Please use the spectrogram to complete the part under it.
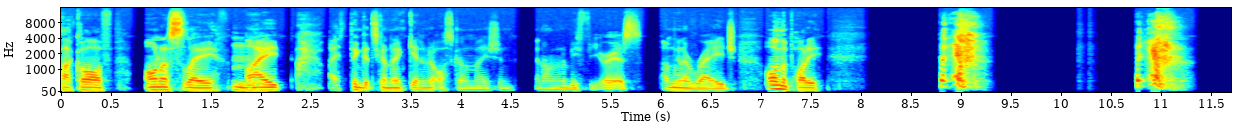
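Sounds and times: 
speech: 0:00.0 - 0:07.9, 0:08.8 - 0:09.2
sharp forceful sneezes: 0:08.8 - 0:09.4, 0:10.8 - 0:11.4.

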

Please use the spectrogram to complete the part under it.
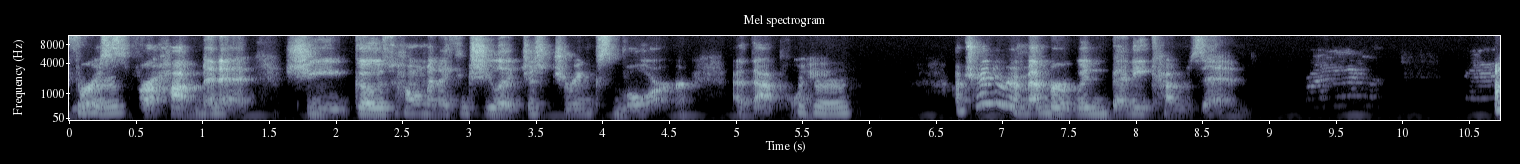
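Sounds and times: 
speech: 0:00.0 - 0:06.0, 0:06.6 - 0:08.9
cat meowing: 0:09.3 - 0:09.8.

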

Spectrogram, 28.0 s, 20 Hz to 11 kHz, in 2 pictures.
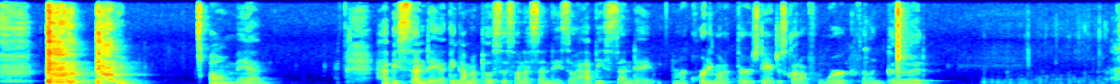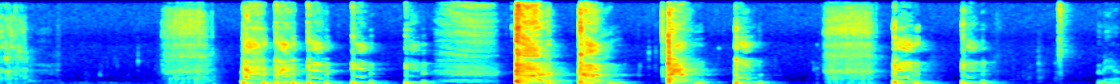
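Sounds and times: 
person who has smoked since 2010 coughing: 0:00.6 - 0:01.8, 0:17.0 - 0:19.4, 0:20.5 - 0:21.8, 0:22.4 - 0:23.6, 0:25.2 - 0:26.4
speech: 0:01.4 - 0:01.8, 0:02.6 - 0:03.4, 0:04.8 - 0:11.7.

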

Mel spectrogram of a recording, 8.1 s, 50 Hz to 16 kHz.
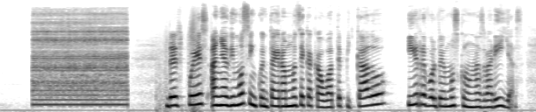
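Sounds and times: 
faint hum: 0:00.0 - 0:00.5, 0:01.9 - 0:08.0
mixer whirring blending coconut milk, soy milk, peanut butter and agave syrup: 0:00.5 - 0:02.0
speech: 0:02.5 - 0:08.0.

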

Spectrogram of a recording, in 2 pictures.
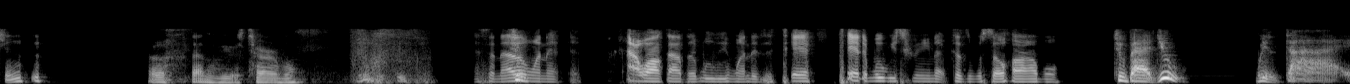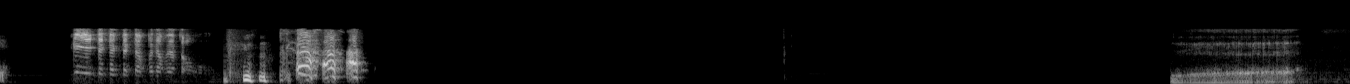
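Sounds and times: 
speech: 0:00.0 - 0:00.6, 0:01.5 - 0:11.9, 0:12.6 - 0:13.6, 0:14.2 - 0:14.5, 0:15.9 - 0:17.2
raspy fart noises: 0:03.5 - 0:04.4
laughter: 0:15.8 - 0:17.2.

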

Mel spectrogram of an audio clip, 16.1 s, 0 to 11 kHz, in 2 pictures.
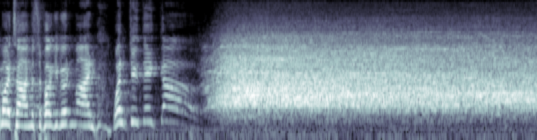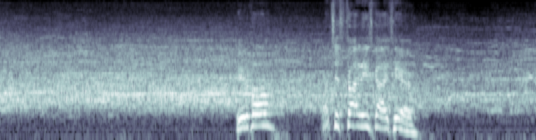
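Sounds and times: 
speech: 0:00.0 - 0:03.5, 0:11.6 - 0:14.4
audience screaming, moaning and groaning: 0:03.0 - 0:16.0.

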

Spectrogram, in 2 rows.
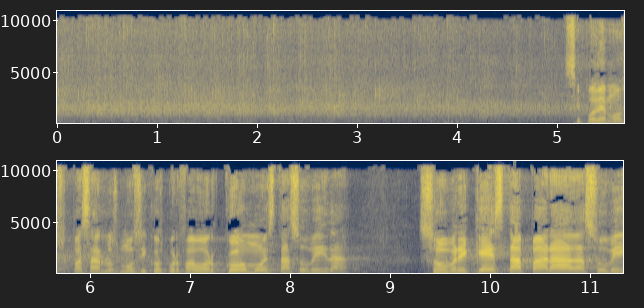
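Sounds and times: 
audience applauding: 0:00.0 - 0:06.2
speech: 0:05.1 - 0:08.7, 0:09.3 - 0:11.3.

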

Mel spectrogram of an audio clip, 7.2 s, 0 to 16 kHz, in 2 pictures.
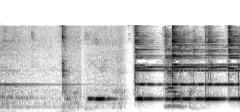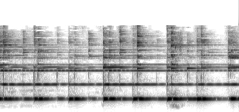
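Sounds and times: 
small metal picote livestock bell ringing: 0:02.0 - 0:07.1.

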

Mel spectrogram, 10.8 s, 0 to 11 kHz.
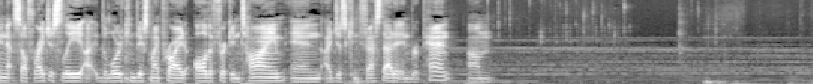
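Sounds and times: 
speech: 0:00.0 - 0:06.7
person drinking water after working out: 0:06.6 - 0:08.4.

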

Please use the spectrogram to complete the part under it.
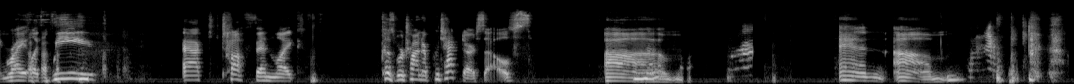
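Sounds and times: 
speech: 0:00.0 - 0:01.1, 0:01.8 - 0:03.2, 0:03.8 - 0:05.4, 0:06.0 - 0:07.0, 0:08.4 - 0:10.3
cat meowing with long drawn-out meows: 0:07.3 - 0:07.6, 0:09.7 - 0:10.0.

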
